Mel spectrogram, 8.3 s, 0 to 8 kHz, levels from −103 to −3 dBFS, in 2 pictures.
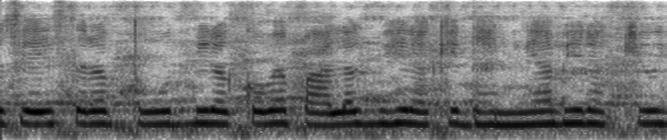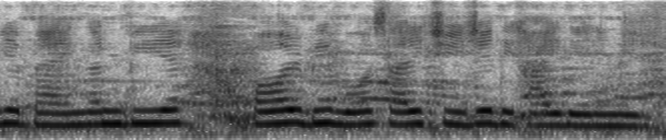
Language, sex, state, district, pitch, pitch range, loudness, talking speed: Hindi, female, Uttar Pradesh, Lucknow, 240 Hz, 230-245 Hz, -13 LUFS, 200 wpm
